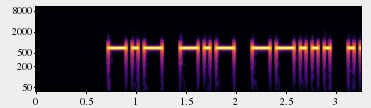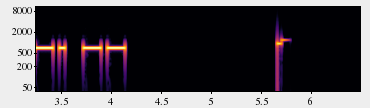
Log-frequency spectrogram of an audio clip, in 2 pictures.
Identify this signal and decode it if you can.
Morse code, heard as a keyed tone, about 20 wpm, 700 Hz. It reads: KK7RM
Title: USA Call Signs - 5 Characters - 3x Character Spacing - 20wpm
